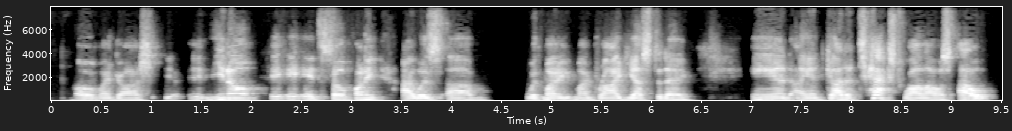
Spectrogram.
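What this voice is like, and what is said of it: Upper East Coast American accent. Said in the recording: “his incredible Upper East Coast accent”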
